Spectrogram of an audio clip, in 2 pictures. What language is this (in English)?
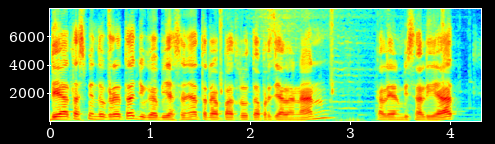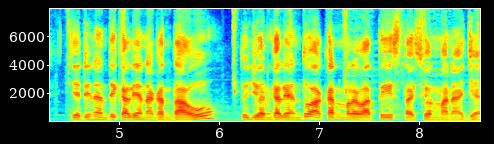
Indonesian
